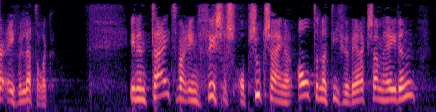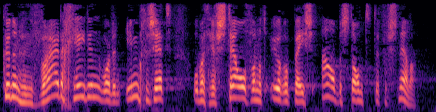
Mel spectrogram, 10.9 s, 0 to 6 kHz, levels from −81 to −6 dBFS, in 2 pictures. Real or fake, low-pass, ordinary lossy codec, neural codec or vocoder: real; 5.4 kHz; none; none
